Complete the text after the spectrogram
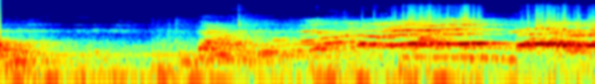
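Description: Young girls squeal and laugh nearby.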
